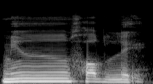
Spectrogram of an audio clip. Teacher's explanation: من فضلہ نون ساکن کے بعد حروف اکفا کا فائق و حقیقی ہوگا، ضاد مستعلیہ ہے، پر پڑھا جائے گا، اور یہاں وقف جائز ہے، ہاں ساکن پڑھا جائے گا وقف کی صورت میں۔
